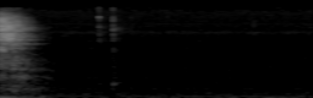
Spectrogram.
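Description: Near silence, with a faint single computer mouse click about three-quarters of a second in as a video is started.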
